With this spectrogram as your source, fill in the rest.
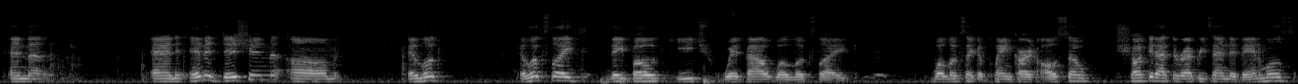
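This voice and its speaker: A young man narrating a tabletop game as game master, halting with many fillers. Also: medium pitch.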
